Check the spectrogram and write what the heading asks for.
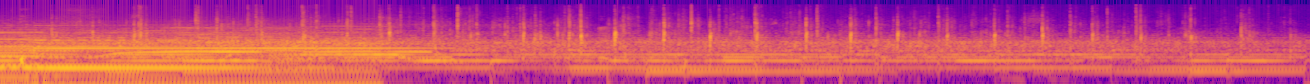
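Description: Music with long held notes, heavy in the bass for the first two seconds, under applause from a small crowd of guests; from about two seconds in, separate hand claps stand out irregularly over the music.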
